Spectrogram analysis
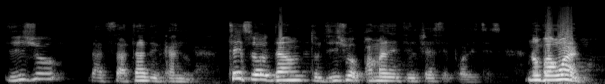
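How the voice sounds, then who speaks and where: A man's voice: sits high, animated, brisk, recorded from a distance, lo-fi sound. A man with a Nigerian accent debating politics as a studio guest, emphatic and rhetorical, often repeating phrases to press his point.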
